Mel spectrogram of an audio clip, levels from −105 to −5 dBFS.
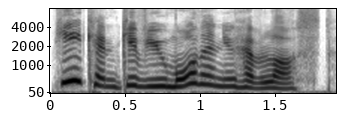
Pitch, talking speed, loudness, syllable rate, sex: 265 Hz, 285 wpm, -16 LUFS, 5.0 syllables/s, female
